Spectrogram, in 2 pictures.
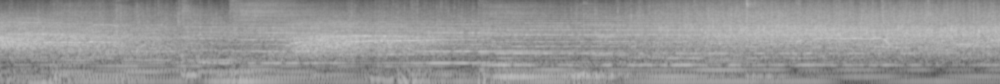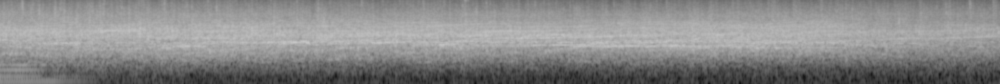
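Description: Audience applauding over a rock band's closing guitar chords. The held chords stop about halfway through, and the applause carries on alone.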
